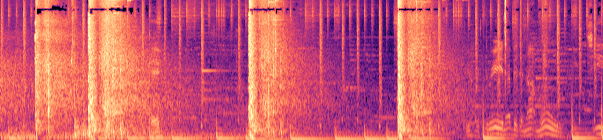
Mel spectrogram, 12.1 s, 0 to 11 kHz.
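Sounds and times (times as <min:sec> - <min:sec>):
rifle shots with echo: 0:00.6 - 0:03.0, 0:04.9 - 0:06.1, 0:07.9 - 0:09.2.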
